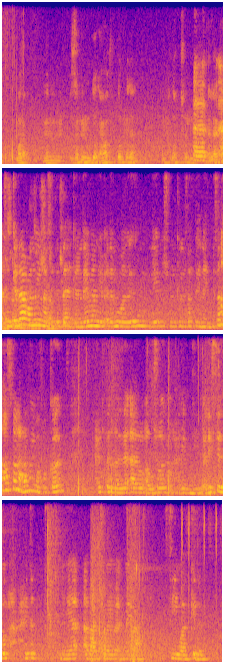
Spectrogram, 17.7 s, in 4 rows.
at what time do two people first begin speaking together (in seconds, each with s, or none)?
3.8 s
